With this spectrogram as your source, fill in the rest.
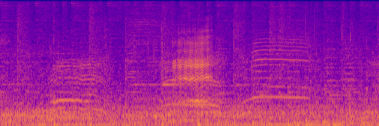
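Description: Several sheep bleat on a Turkish farm where lambs of about four months are kept, with wavering calls overlapping one another against steady low background noise at moderate loudness, near and distinct.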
